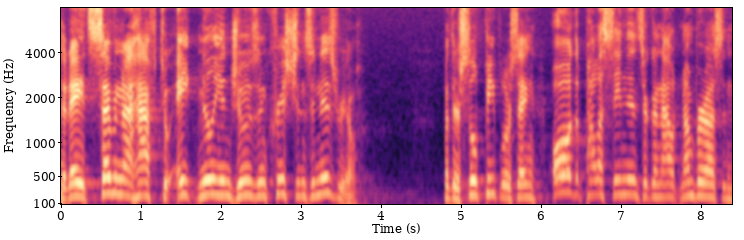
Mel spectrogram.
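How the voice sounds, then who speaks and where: A man with a New York accent, high in pitch, fairly quick in pace and fairly even in intonation. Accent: New York American. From New York, US. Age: 70s. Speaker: guest speaker, author. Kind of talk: speech to church audience.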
